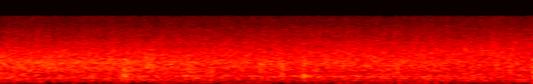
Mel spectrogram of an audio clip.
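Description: Steady rushing and splashing of water falling in a stone fountain.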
